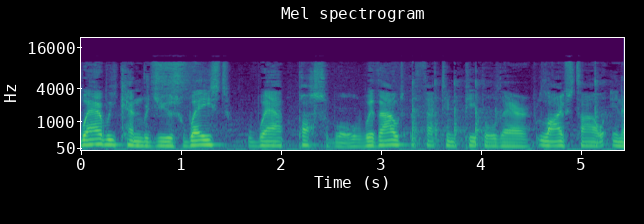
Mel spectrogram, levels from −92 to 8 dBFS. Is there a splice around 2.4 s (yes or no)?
no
